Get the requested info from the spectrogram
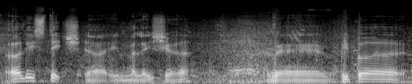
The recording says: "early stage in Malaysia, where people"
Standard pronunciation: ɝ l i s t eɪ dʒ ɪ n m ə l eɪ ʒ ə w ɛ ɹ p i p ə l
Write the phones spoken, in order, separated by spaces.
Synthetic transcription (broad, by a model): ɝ l i s t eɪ tʃ ɪ n m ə l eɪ ʃ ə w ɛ p i p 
